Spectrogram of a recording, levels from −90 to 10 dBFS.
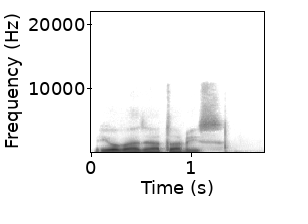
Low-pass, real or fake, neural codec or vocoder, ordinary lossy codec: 10.8 kHz; fake; codec, 24 kHz, 0.9 kbps, WavTokenizer, large speech release; Opus, 64 kbps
